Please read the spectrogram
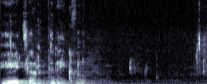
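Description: Chalk clicking and tapping on a blackboard in a few short strokes, after a man's voice in the first second.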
